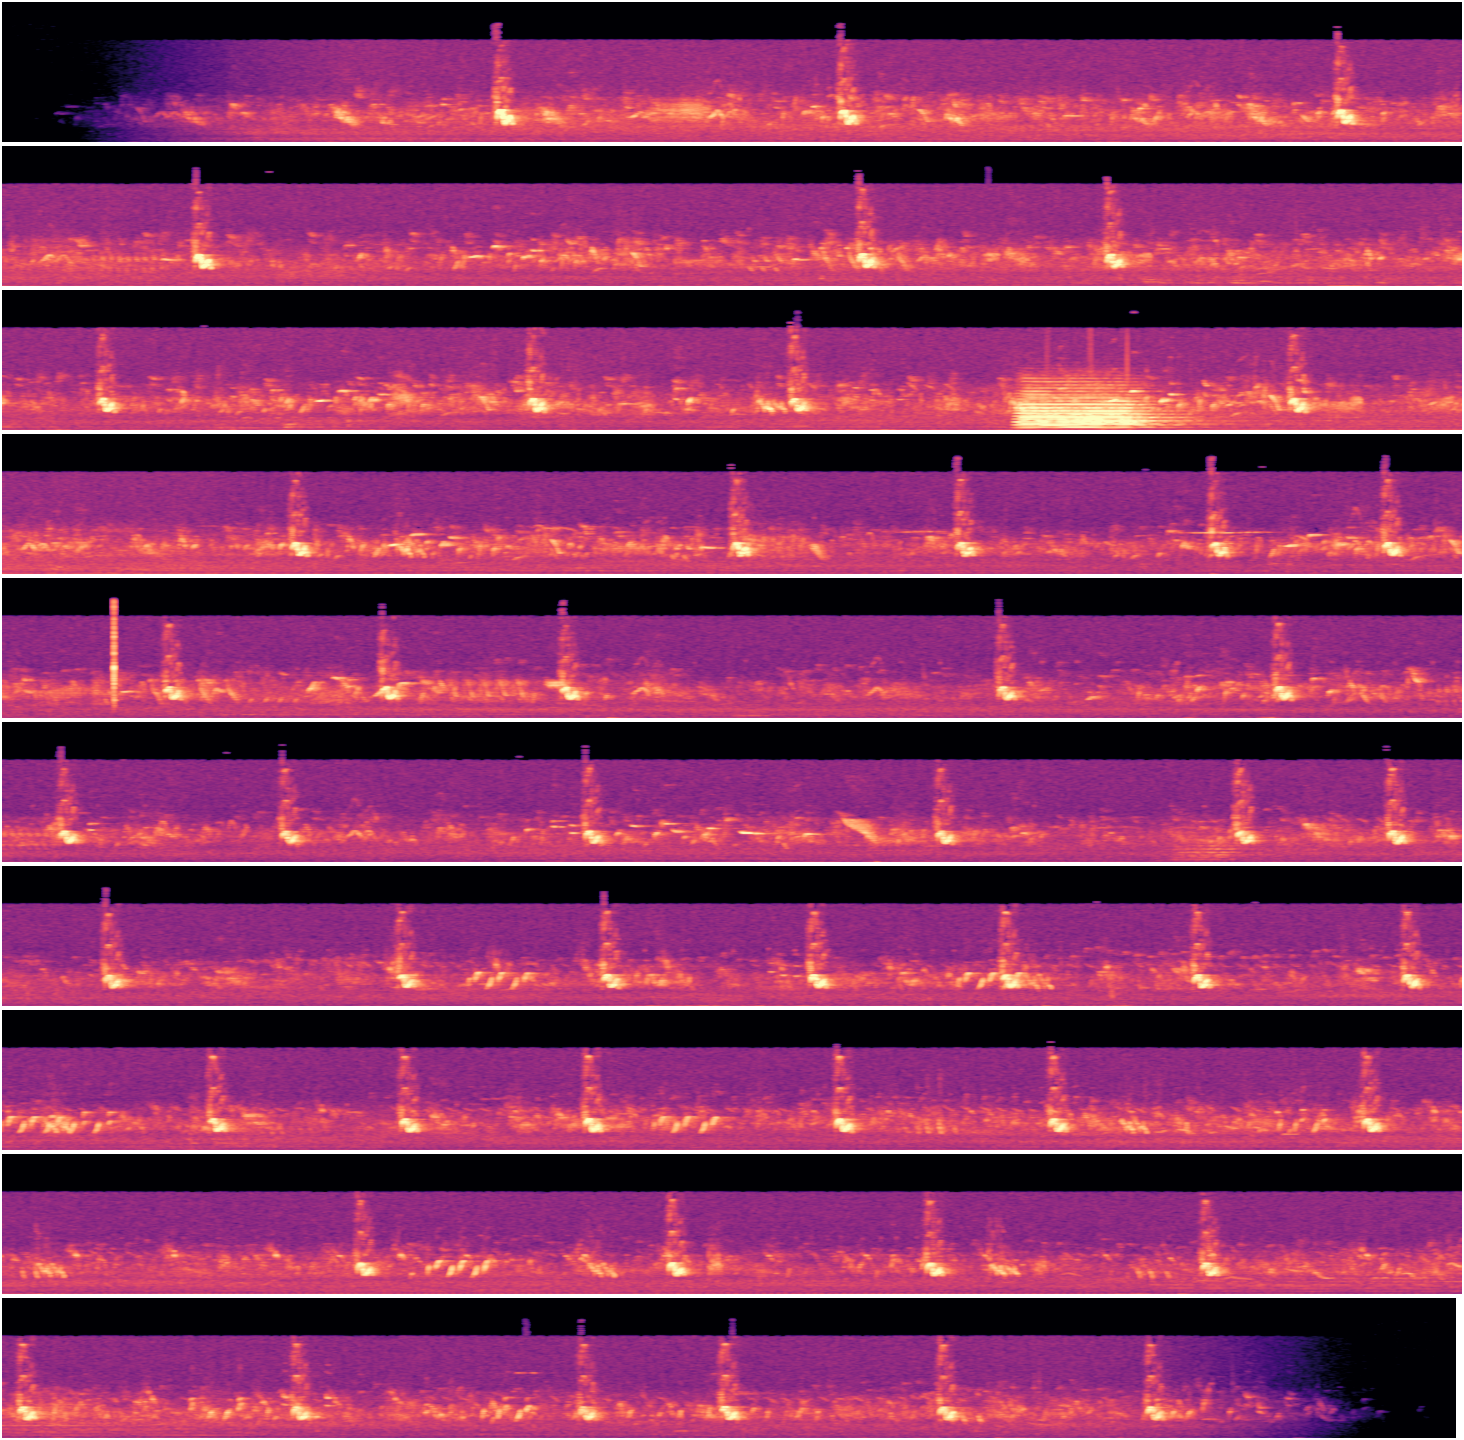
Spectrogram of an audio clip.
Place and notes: Ambiencia de Freixe de Espada a Cinta. Mapa Sonoro do Rio Douro. Freixe de Espada a Cinta soundscape. Douro River Soundmap
Freixo de Espada À Cinta, Portugal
